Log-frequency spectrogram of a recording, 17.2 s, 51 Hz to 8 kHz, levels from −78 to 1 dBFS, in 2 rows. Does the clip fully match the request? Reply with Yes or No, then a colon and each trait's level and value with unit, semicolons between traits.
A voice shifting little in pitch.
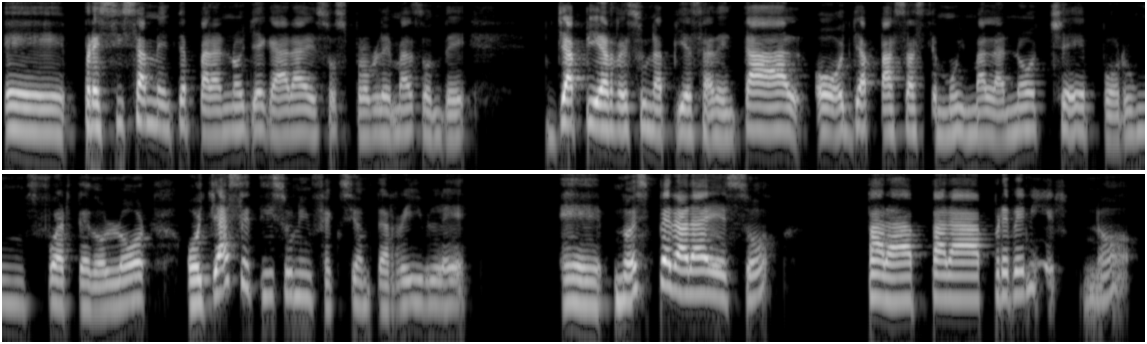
No: average, 3.2 semitones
